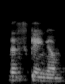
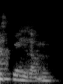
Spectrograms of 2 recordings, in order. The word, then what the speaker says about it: Muskingum: Stephanie is the Assistant Interim Director at John McIntire Library, which is part of the Muskingum, am I saying that right? Muskingum, yeah. Muskingum. I'll mispronounce the word Smith, so my apologies.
